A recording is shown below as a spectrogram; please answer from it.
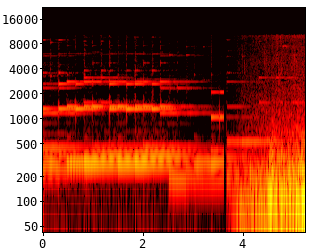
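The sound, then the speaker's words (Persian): Sustained musical tones ring for a few seconds, then break into a steady wash of rain with a low, swelling rumble of thunder growing louder toward the end. “بارون اومد با قطره هاش نم نم تیک تیک بارید و بارید با دونه هاش”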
